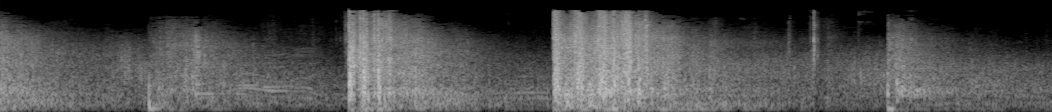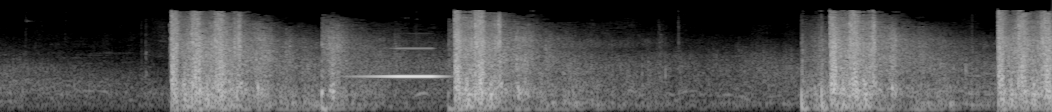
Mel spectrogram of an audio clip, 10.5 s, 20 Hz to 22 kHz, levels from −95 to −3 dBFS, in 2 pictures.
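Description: Loudspeaker feedback squeal, 6.97 to 7.58 s: the mic catches its own speaker, so a 1.5 kHz tone swells over about 0.3 s to roughly 10 dB above the audio.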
